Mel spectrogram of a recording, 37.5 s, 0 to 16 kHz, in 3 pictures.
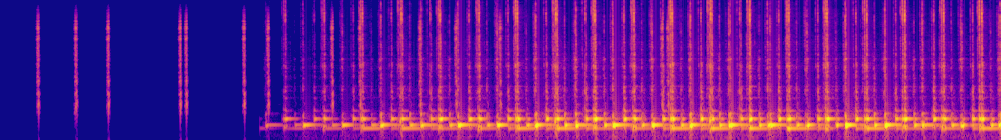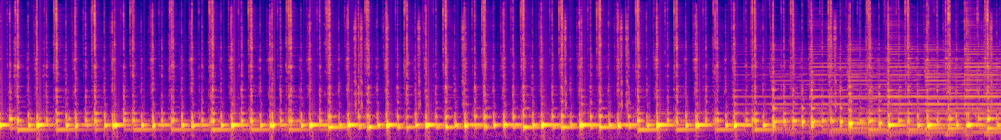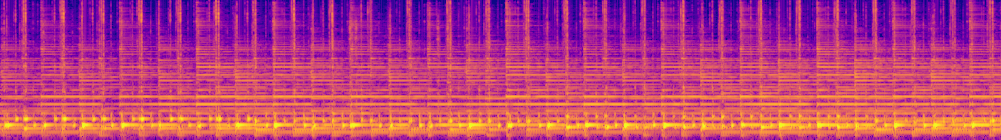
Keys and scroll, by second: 1.8 [, 3.4 p, 6.4 Escape, 17.2 p, 18.2 e, 20.2 Escape, 20.2 Escape, 23.2 p, 27.5-28.5 typing, 30.0-32.4 typing.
